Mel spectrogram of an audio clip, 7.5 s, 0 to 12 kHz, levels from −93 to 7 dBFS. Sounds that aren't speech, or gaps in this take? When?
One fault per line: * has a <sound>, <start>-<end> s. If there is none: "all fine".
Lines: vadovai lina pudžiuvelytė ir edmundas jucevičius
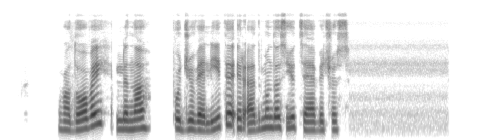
all fine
